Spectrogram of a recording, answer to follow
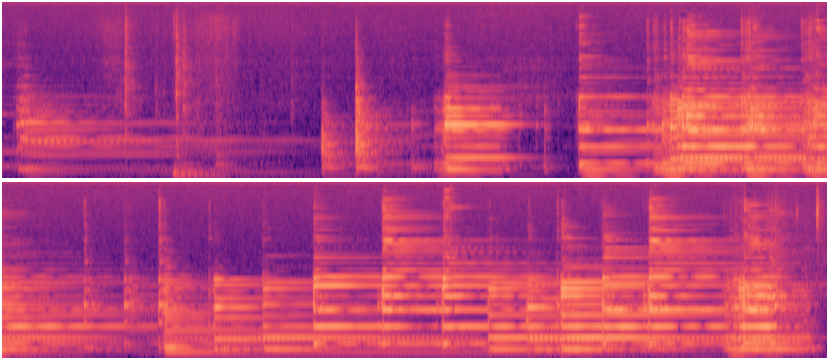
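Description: National Style-O single-cone resonator guitar, metal-bodied, being fingerpicked on steel strings. A few ringing single notes come first with pauses between them, then about four seconds in a continuous fingerpicked passage begins.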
